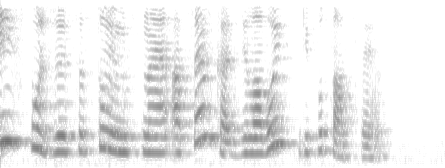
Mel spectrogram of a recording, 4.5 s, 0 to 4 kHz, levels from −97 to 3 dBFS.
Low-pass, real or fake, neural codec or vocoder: 3.6 kHz; real; none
